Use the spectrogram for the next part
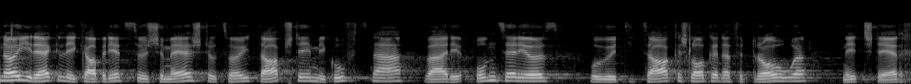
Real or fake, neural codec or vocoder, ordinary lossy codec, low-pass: real; none; none; 7.2 kHz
